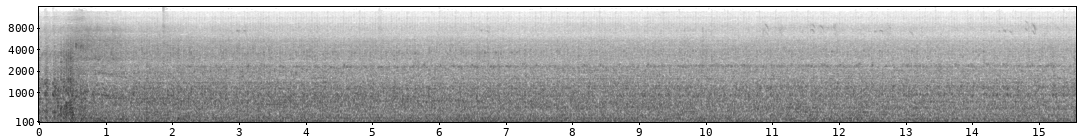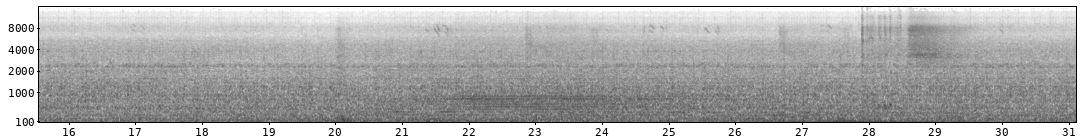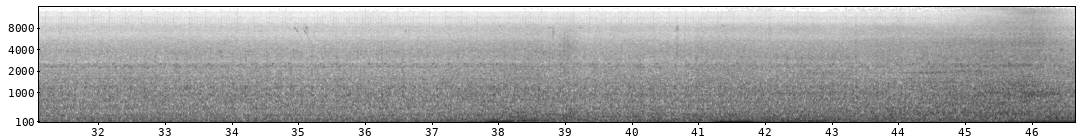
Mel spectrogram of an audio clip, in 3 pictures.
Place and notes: Hoog Buurloo, Apeldoorn, Nederland - Motorway Service Area 'Lucasgat’
Recording made while resting at the ‘Motorway Service Area Lucasgat’ on the A1 highway from Amersfoort to Apeldoorn. I placed my Zoom recorder for short time on the roof of my car. Slightly windy.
